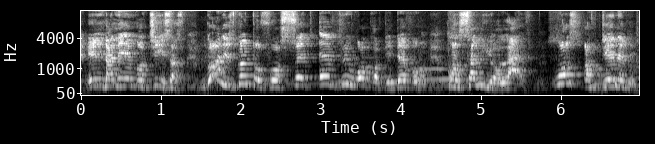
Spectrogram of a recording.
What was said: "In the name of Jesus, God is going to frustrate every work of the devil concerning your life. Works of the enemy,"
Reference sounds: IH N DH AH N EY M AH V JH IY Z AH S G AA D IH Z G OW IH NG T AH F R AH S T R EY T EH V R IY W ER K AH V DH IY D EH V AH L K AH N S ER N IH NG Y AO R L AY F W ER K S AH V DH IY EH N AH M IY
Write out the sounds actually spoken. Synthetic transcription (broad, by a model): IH N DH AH N EY M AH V JH IY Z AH S G AA D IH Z G OW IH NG T AH F AO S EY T EH V R IY W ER K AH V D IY D EH V AH L K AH N S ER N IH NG Y AO L AY F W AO S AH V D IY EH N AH M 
